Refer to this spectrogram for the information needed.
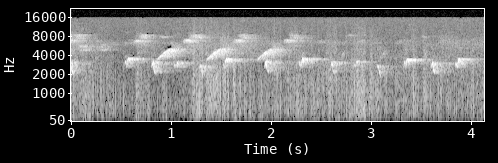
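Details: Little grebe parent with chicks at Akigase Park in May: thin, high chirping notes repeated rapidly, roughly three each second, over a steady background hiss.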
